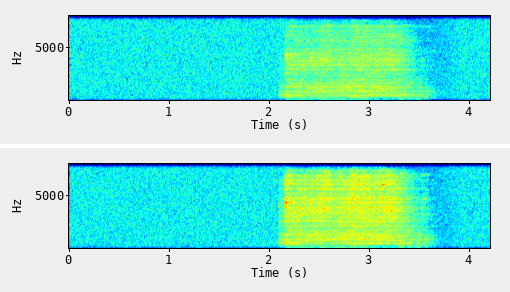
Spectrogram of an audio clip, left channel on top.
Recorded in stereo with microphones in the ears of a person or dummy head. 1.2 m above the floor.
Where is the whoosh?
70° right (ahead or behind), 5.5 m.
